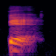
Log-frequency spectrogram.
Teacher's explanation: it sounded like they voiced the initial consonant and they dropped the final consonant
